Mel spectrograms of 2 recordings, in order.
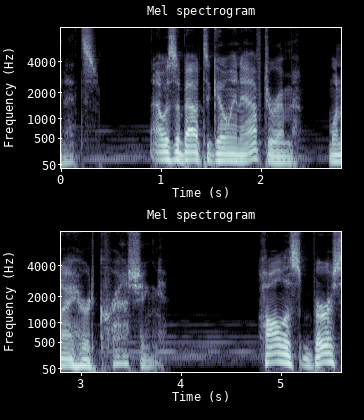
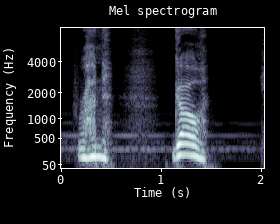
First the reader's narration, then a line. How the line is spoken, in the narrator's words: he gasped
